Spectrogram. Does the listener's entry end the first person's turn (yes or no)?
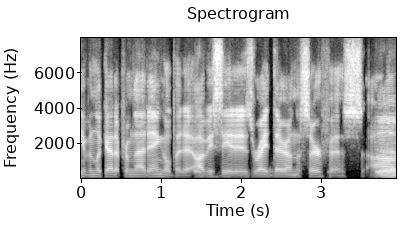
yes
